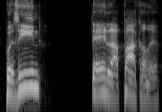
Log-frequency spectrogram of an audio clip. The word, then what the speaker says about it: Cuisine de l'Apocalypse: Cuisine de l'Apocalypse.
